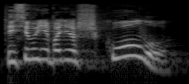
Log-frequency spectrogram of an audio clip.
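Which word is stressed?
школу. The stress falls on the word школу. Asks whether the destination is school or somewhere else. "В школу или на каток"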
